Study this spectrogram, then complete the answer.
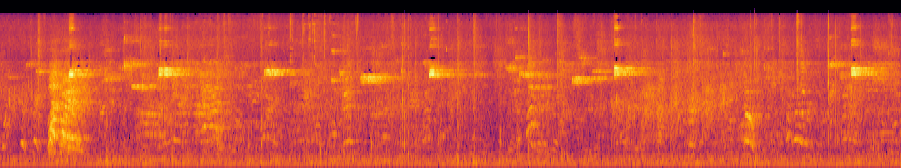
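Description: A volleyball thuds against hands and arms.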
